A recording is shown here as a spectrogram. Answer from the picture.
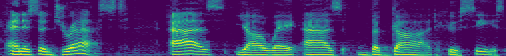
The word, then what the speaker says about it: Yahweh: which is pronounced most popularly Jehovah, probably most accurately Yahweh.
